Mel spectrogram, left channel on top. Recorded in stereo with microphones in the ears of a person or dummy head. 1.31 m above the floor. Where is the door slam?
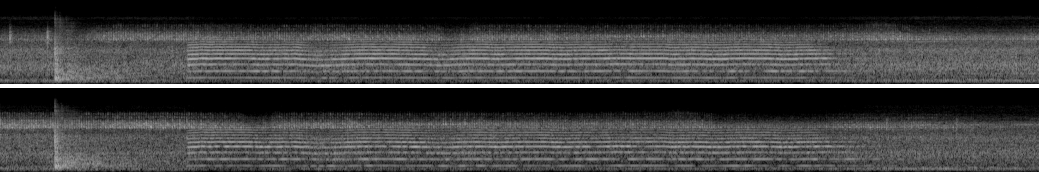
5° right (ahead or behind), 2.5 m.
